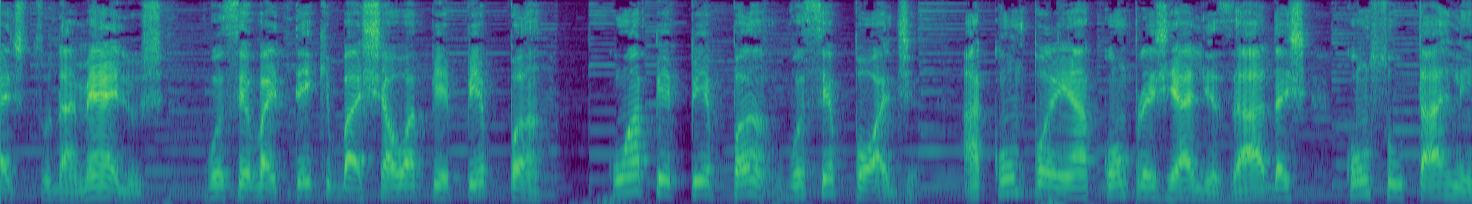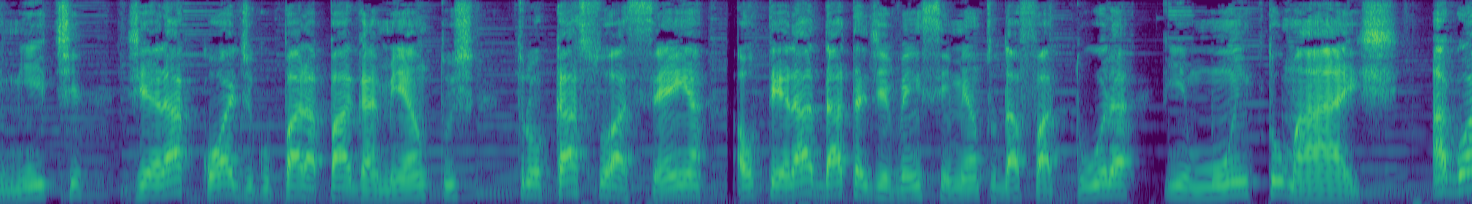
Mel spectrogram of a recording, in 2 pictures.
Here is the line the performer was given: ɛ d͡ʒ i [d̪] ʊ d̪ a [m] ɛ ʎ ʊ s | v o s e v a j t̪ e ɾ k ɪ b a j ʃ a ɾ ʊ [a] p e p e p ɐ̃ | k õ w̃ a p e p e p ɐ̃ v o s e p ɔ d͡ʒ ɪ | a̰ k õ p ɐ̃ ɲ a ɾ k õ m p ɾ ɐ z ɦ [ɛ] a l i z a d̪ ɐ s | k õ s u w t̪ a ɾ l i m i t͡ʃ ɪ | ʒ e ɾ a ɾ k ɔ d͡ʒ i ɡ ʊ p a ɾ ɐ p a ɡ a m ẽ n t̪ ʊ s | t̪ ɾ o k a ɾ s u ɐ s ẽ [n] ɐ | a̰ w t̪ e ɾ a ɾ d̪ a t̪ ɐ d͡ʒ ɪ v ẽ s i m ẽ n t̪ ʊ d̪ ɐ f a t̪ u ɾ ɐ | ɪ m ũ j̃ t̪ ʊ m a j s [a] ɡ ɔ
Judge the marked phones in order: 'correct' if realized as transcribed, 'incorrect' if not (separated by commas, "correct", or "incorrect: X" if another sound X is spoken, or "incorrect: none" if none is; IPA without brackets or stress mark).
incorrect: t̪, correct, correct, incorrect: e, incorrect: ɲ, correct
